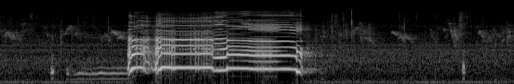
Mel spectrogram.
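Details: A young rooster of the Agent breed, a new Danish chicken breed from Odsherred, gives one loud, brassy crow under two seconds, ringing and slightly stepped in pitch, after a soft short lead-in note over a low hum.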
